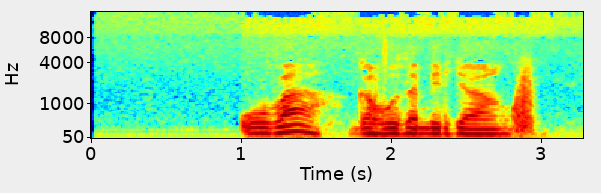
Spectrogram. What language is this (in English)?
Kinyarwanda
